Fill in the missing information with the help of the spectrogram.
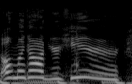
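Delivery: high-pitched delighted reenactment; happy greeting. Retold or imitated. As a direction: act out thrilled recognition of a guest. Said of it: "I always get really happy when people show up".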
